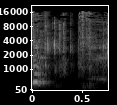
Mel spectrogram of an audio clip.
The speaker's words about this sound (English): we can cut out the typing sound.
